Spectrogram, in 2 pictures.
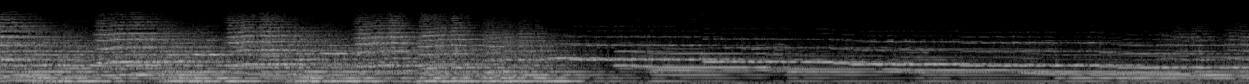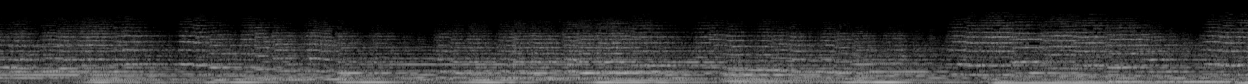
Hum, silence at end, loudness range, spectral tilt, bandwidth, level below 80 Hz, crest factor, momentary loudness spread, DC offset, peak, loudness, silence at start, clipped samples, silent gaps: none; 0 s; 6 LU; -5 dB/octave; 12 kHz; -44 dBFS; 16 dB; 7 LU; under 0.1%; -14 dBFS; -29 LUFS; 0 s; under 0.1%; none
